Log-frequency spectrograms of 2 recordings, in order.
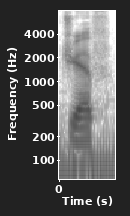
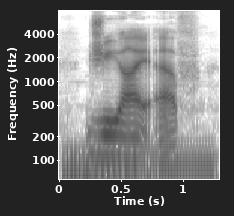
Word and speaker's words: GIF: The creator of the graphics interchange format, GIF, does call it JIFF because it's a hard G, JIFF. But it's graphics, it's a soft G. So I get why, and I know it's wrong. I'll call it GIF for right now.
